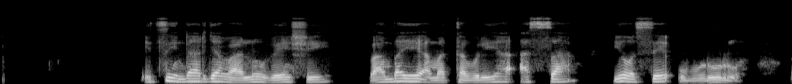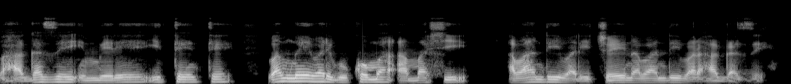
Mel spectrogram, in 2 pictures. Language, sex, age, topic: Kinyarwanda, female, 25-35, health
